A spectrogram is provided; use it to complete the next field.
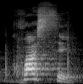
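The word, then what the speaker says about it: quasi: 쿼시 또는 쾌자일이라고 읽는데 쿼시 무슨 상태?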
